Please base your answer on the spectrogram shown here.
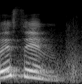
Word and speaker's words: listen: and listen استمع. listen استمع. هيقولي فيها تي دي يا ميس، ما قلتيش listen ليه؟ غلط. التي silent. التي silent يعني تكتب لا تنطق.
